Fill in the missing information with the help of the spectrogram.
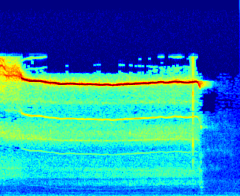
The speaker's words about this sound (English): The bigger size has a bigger capacity and more airflow options, but as you rotate those airflow options down, you get to deal with the dog whistle sound.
